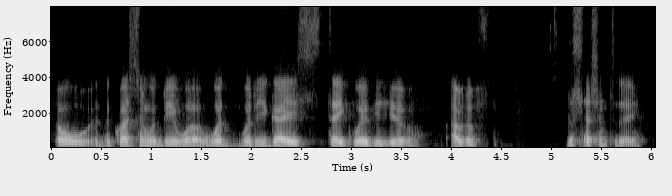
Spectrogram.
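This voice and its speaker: A man's voice: medium pitch, level tone, moderate pace, creaky. A man casually moderating a group as a workshop facilitator. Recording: slightly dull, lo-fi audio.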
